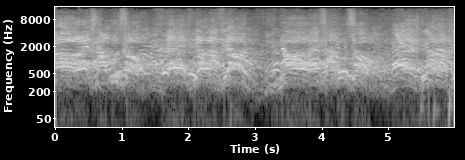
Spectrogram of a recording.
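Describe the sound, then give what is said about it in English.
Hundreds of protesters in the streets of Spanish cities such as Madrid, Barcelona and Pamplona chant together in unison against a court verdict, many voices loudly and steadily shouting the repeated phrase "That's not abuse, that's rape," with a brief dip in volume midway before the chanting surges again. “Hundreds chanted in unison, "That's not abuse, that's rape."”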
